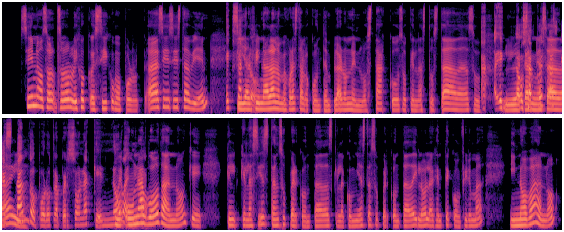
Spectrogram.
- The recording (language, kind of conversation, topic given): Spanish, podcast, ¿Cómo decides cuándo decir no a tareas extra?
- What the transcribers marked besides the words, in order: none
